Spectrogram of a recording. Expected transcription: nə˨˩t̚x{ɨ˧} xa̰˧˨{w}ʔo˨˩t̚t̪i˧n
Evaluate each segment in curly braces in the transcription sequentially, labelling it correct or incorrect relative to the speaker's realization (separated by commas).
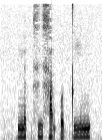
incorrect, correct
